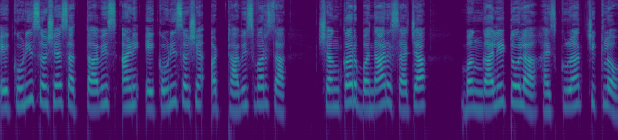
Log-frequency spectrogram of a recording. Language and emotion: Goan Konkani, neutral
